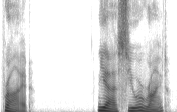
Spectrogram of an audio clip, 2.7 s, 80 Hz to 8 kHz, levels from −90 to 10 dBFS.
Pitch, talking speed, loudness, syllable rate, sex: 170 Hz, 90 wpm, -18 LUFS, 4.4 syllables/s, female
